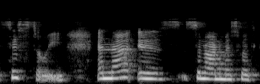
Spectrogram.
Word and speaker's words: systole: of those new words it's spelled like "sys-toll" but you say it "sys-tol-lee" and that is synonymous with contraction.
